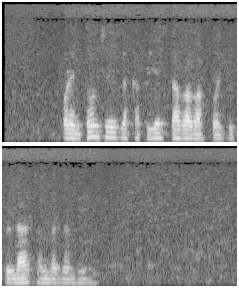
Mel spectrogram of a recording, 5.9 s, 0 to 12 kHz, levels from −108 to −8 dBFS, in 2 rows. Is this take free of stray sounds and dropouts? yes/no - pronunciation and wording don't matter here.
yes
